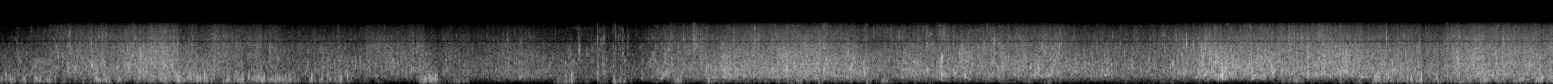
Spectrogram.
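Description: Wind buffeting the microphone and water rushing and splashing along the hull of a sailing kayak running fast before the wind through choppy waves, swelling and easing in surges, with spray breaking over the bow near the end.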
